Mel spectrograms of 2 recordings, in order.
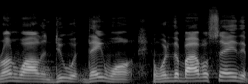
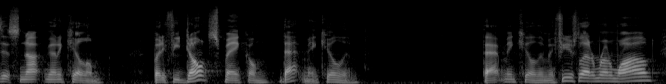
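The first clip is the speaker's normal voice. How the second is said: ordinary talk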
